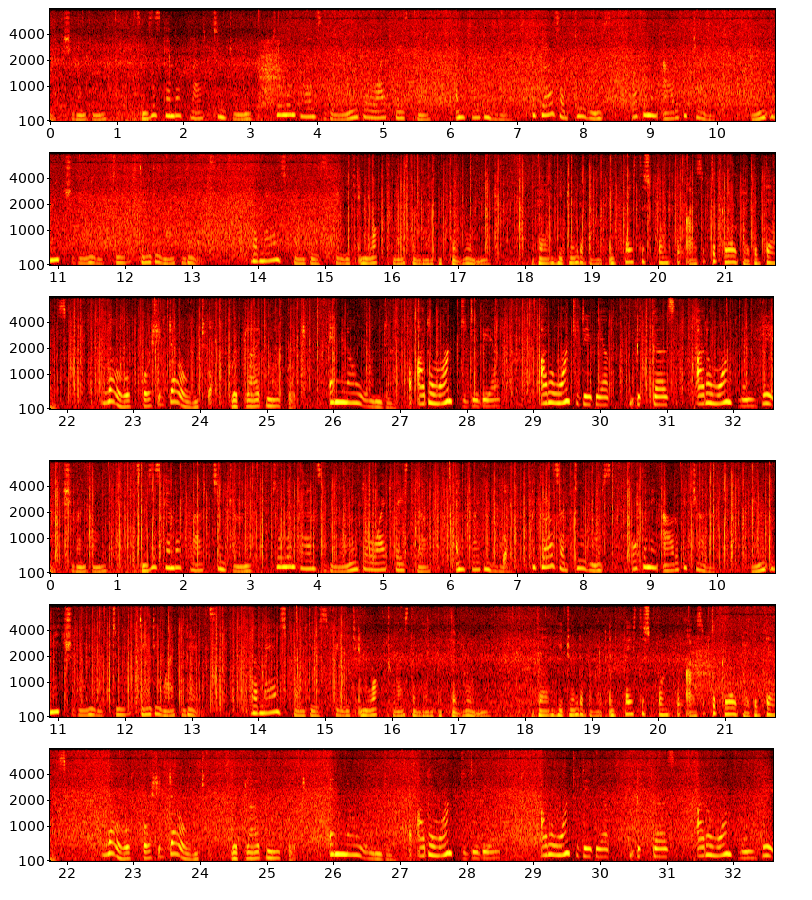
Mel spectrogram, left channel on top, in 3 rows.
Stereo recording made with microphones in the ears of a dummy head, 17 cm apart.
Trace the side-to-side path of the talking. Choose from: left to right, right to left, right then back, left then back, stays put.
right to left.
